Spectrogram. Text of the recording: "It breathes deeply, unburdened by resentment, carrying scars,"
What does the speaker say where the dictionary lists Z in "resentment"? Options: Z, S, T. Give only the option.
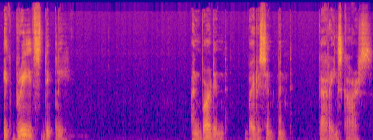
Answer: S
